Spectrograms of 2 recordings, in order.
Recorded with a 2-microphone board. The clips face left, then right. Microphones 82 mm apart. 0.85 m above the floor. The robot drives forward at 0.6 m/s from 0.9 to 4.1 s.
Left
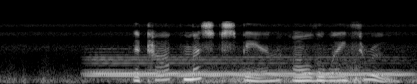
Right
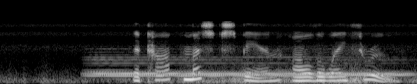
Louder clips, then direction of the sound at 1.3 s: Right 1 dB; 35° right (ahead or behind).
